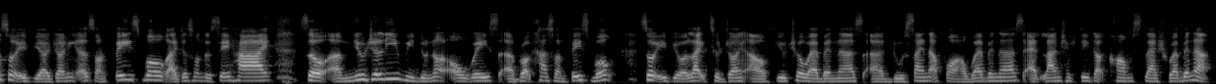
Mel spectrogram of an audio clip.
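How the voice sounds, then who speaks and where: A woman's voice: sits low, fairly bright tone. A woman hosting a live online webinar in an upbeat, chatty way, full of "you know, like, uh" fillers, over a video call mic. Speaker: webinar host.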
